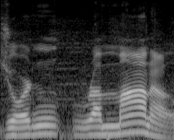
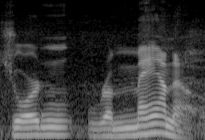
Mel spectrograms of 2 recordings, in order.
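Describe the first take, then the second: First: The name is said the American way. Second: The name is said the Canadian way. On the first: The speaker calls it wrong. "that's how we would say it in our country" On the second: The speaker calls it right. "in Canada, they pronounce it"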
